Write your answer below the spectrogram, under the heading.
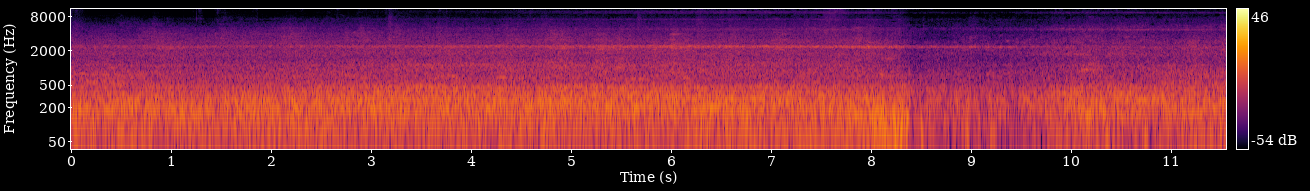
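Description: Moscow Metro 81-775/776/777 train arriving at the platform: steady running rumble with a high whine over it. The whine and much of the noise cut off suddenly about eight seconds in, leaving a quieter rumble.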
